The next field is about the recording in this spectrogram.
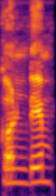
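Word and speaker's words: condemn: आइए इसके बाद यहां पे देखिए एम के बाद एन हो तो एन साइलेंट होता है। तो मैं आपको पढ़ा ही दिया हूं। हालांकि एक बार और बता रहा हूं। इसको ऑटम पढ़ेंगे, साल पढ़ेंगे। इसको कॉलम पढ़ेंगे, कंडेम पढ़ेंगे और डैम पढ़ेंगे।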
